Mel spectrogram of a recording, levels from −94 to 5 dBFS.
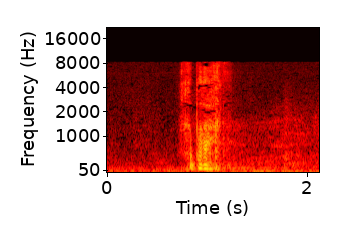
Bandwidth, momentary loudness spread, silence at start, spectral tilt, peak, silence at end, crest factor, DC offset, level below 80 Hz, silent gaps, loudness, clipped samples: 8.8 kHz; 26 LU; 0 s; -4 dB/octave; -8 dBFS; 0 s; 26 dB; under 0.1%; -48 dBFS; none; -30 LUFS; under 0.1%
